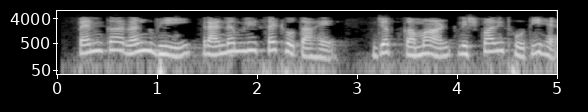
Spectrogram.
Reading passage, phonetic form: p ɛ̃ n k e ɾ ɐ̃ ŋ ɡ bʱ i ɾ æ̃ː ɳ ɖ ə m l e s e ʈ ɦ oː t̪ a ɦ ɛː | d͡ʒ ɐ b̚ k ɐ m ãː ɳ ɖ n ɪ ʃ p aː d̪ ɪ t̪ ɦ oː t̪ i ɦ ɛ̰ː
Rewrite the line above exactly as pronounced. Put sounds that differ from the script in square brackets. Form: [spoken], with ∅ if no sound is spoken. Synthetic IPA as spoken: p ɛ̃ n k [a] ɾ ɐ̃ ŋ ɡ bʱ i ɾ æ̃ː ɳ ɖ ə m l [i] s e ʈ ɦ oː t̪ a ɦ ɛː | d͡ʒ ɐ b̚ k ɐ m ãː ɳ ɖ n ɪ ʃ p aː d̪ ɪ t̪ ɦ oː t̪ i ɦ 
